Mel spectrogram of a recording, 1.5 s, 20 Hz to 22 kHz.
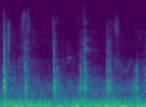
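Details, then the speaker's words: Creaking upper headset bearing on a Specialized S-Works Crux gravel bike, front end rocked with front brake held hard: sharp woody clicks about four a second, a slight creak/play persisting despite preload adjustment; fixed by replacing the upper headset assembly (Cane Creek 40). "And one of them is that no matter how well I set up the preload on the headset, there's always just a little bit of creaking in the headset."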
